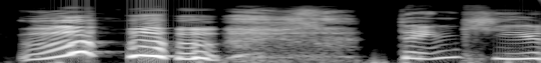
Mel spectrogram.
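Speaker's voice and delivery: loud, very high mock squeal; startled flinch. Recoiling from a drunk date's hand, startled high squeal. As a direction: flinch into a polite, high-pitched thanks. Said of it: "flinched. I was like".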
